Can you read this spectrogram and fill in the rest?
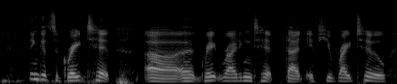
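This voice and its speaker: A woman from France moderating a library author talk, asking questions in a halting way with many fillers and restarts. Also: low-pitched. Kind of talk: conversational interview. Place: library event space with live audience.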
